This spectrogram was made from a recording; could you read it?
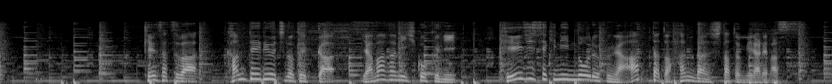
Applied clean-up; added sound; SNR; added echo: none; none; none; none.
